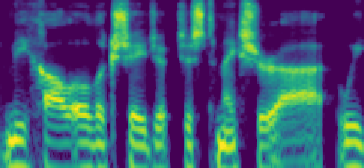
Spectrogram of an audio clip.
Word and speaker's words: Oleksiejczuk: Michał Lord Oleksiejczuk. Michał Lord Oleksiejczuk. Just like it's spelled. Yep. Yeah, just like it's spelled. OLEKSIEJCZUK. That's simple, guys.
